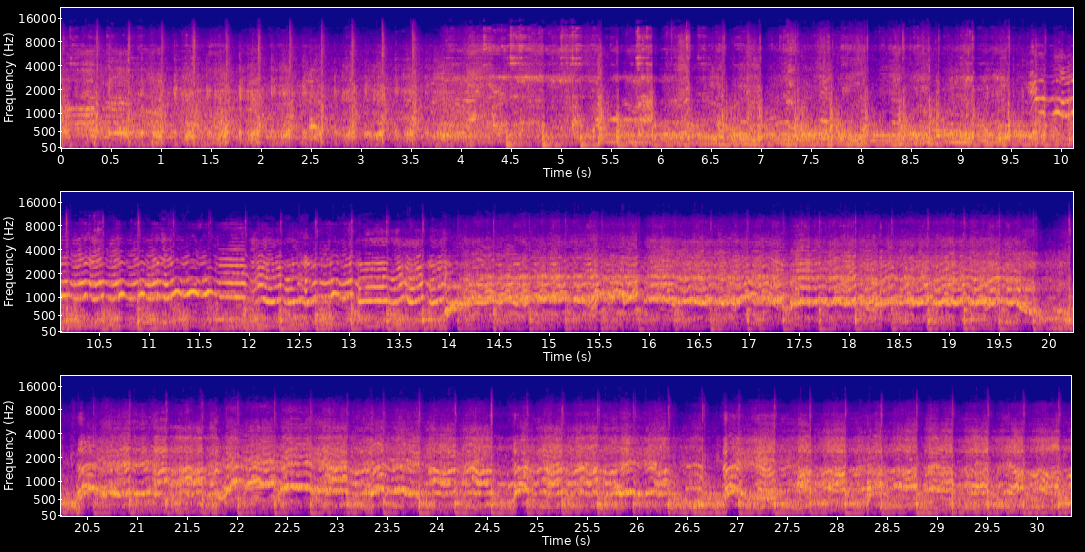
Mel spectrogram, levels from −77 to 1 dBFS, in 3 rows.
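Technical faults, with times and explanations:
Throughout, gain pumping: gain swings by around 10 dB, pulling loud and soft parts closer in level and squashing the sound, likely excessive input gain driving a fast limiter.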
